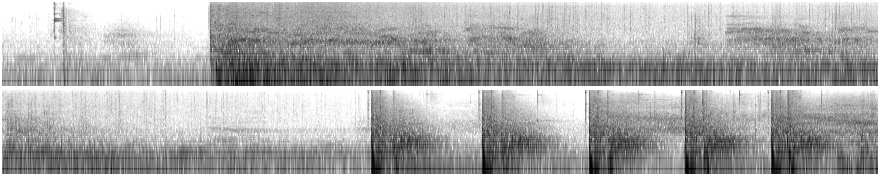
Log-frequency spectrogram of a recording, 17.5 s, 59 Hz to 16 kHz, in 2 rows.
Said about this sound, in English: It takes 4 bullets and a Molotov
